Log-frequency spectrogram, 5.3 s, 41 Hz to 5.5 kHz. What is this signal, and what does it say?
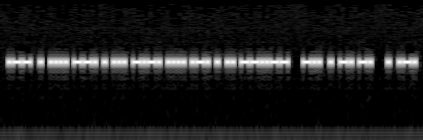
Morse code, heard as a keyed tone, about 38 wpm, 630 Hz, with radio noise. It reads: WEHGESCHREI, DENN ER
